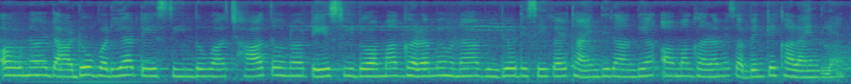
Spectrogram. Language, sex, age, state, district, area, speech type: Sindhi, female, 18-30, Madhya Pradesh, Katni, urban, spontaneous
